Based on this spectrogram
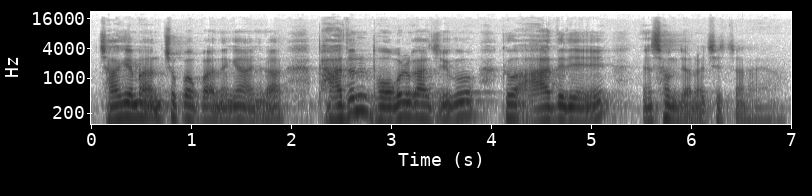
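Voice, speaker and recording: Gravelly older male pastor preaching. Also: on the high side. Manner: animated storytelling, acting out prayers and quoted dialogue. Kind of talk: revival sermon.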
